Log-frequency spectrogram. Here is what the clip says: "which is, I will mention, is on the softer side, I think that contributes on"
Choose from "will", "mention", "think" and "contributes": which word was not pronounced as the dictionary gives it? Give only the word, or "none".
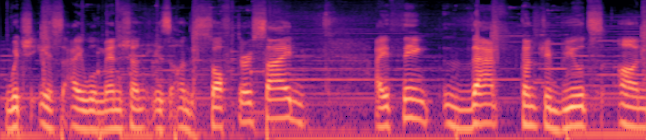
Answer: none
